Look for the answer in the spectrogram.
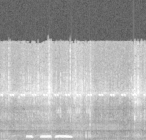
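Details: Spotted dove, a wild-caught bird that is molting, described as strong-voiced with quick, continuous cooing: a single low phrase of two short coos and a longer drawn note, then quiet with faint background hiss.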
